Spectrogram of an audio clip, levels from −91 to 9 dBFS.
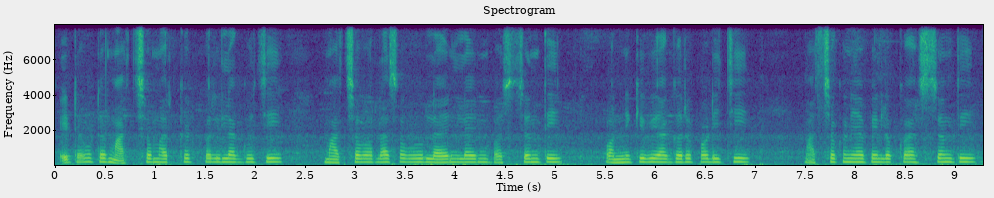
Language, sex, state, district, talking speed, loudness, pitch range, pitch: Odia, female, Odisha, Khordha, 130 wpm, -15 LUFS, 195-205 Hz, 200 Hz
